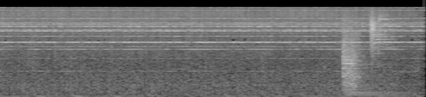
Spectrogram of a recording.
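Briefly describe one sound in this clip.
A cutting torch hisses and crackles against metal bars.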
